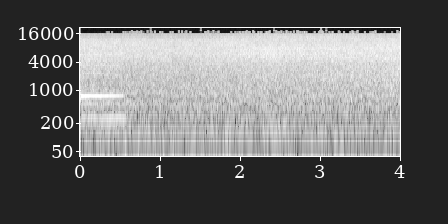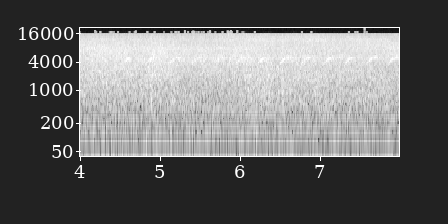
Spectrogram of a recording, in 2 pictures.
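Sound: waterfall roaring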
